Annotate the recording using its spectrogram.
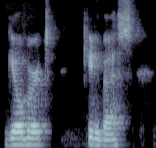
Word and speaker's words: Kiribati: The word Kiribati is actually the local pronunciation of Gilbert, Kiribati, because it was controlled by Britain for many years, and they called it the Gilbert Islands, at least the main group of islands in the western part of the country.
